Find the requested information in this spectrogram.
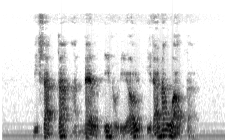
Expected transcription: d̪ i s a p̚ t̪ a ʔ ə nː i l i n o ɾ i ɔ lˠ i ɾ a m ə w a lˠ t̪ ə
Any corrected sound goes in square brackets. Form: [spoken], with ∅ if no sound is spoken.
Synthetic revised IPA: d̪ i s a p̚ t̪ [ə] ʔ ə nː [ɛ] l i n [u] ɾ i ɔ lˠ i ɾ a [n] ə w a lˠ t̪ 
